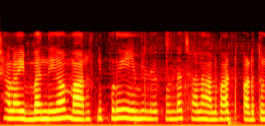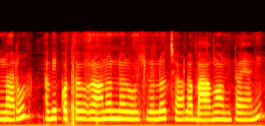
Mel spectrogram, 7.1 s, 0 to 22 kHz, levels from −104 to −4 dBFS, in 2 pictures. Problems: none marked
